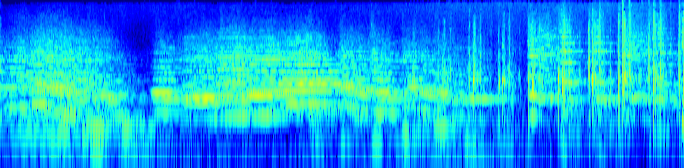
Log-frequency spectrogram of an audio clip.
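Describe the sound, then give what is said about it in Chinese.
Horse hooves clip-clop as a rider hurries, with many sharp, quick clops in the latter part over a sustained tonal background. “急忙忙地骑着马来到小山丘”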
